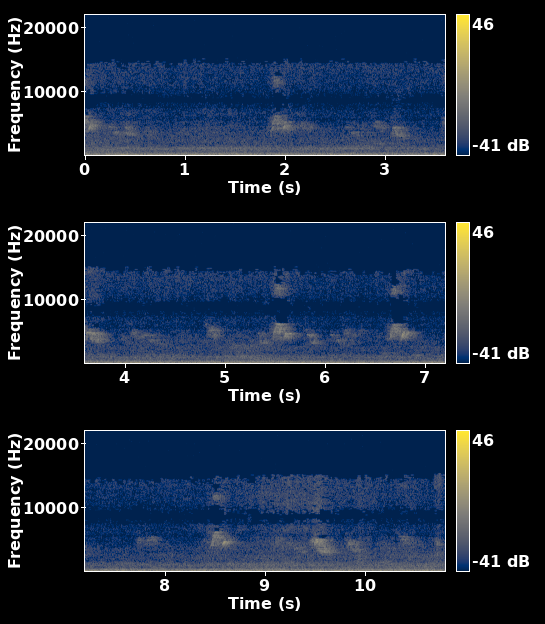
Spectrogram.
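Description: Faint bird chirps: short, high, slightly falling notes about once a second, over a steady low rumble.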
